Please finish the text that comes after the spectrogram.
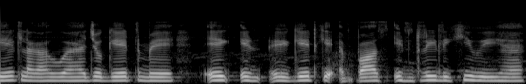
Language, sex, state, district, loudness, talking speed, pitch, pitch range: Hindi, male, Andhra Pradesh, Guntur, -24 LUFS, 170 wpm, 175 Hz, 170-185 Hz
